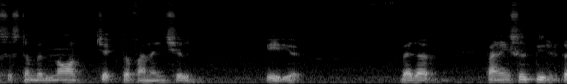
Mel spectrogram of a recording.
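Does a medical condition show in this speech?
No.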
